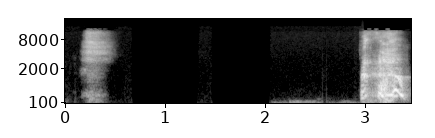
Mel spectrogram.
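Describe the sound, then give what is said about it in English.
A quick sharp breath, then a couple of seconds of near silence before one loud, explosive sneeze bursts out at the end. “I'm about to sneeze.”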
